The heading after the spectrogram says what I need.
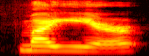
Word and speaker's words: Meir: Yeah, Golda She Meir. says, "Go ahead." Golda Meir. My year.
